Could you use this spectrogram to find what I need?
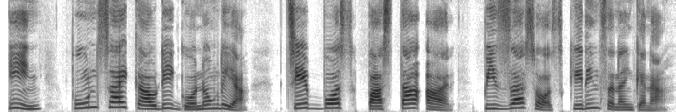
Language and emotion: Santali, neutral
